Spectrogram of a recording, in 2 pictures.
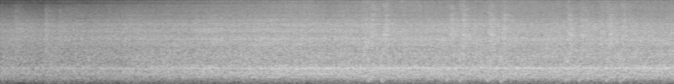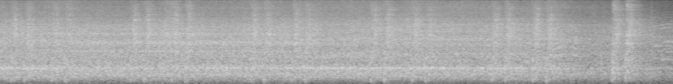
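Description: Keisei AE-series Skyliner electric train running through a station without stopping. Its running noise grows louder over the first few seconds, then holds steady with repeated wheel clacks as the cars pass. It drops away near the end.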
